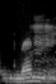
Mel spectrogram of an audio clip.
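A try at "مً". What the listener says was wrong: মান মুখ খুলে দিবেন না, মেন। দেখেন মিমের পরে মান নুন আছে এখানে, তানবিনের মধ্যে নুন থাকে লুকায়িত, এজন্য আবার আওয়াজটা চালু রাখতে হবে, ম্যান।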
